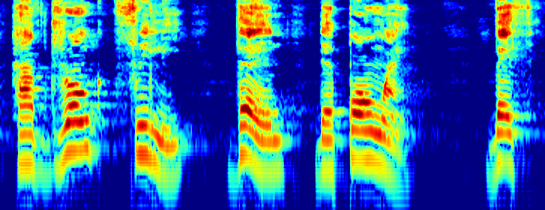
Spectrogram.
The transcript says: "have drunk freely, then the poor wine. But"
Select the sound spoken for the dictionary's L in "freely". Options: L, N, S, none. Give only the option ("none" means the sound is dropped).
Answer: L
